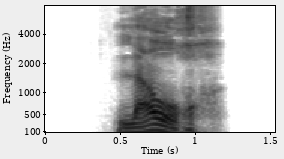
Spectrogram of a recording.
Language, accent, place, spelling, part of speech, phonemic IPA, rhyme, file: German, Germany, Berlin, Lauch, noun, /laʊ̯x/, -aʊ̯x, De-Lauch.ogg
- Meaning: 1. leek 2. pencil-neck, weakling, twerp (a thin but unathletic person) 3. wimp, pussy (a weak, pathetic person)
